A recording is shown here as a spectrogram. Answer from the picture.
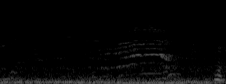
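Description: A baby monkey gives a single high whining cry that rises in pitch and breaks off about a second and a half in.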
